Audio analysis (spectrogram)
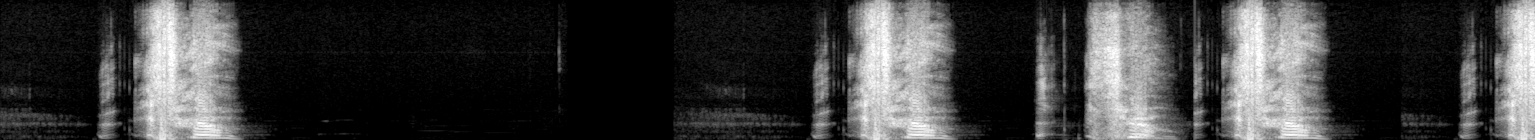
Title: i sneeze but the sneeze wizard curses me with perma sneezeing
